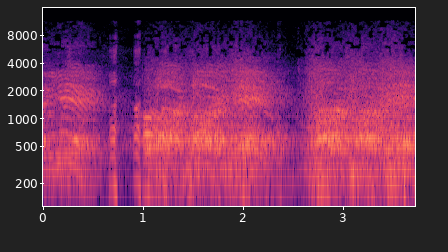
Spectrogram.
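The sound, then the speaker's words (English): A large crowd chants "four more years" in unison, loud, the massed voices rising in rhythmic phrases with brief breaks between repetitions. “he was supposed to stop talking and let the crowd pick up the chant from him. Four more years.”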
